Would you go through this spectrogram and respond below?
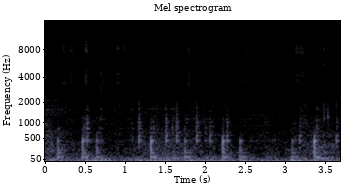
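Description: Chalk or marker writing a point on a board, a rhythmic series of short scratchy taps and strokes, quiet and close, continuing steadily without voices.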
